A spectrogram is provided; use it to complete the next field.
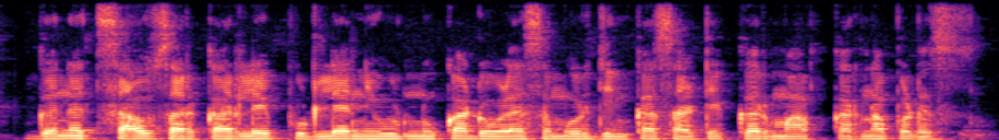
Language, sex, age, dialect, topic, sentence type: Marathi, male, 25-30, Northern Konkan, banking, statement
